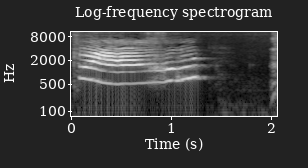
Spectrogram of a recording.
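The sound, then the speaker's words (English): A person imitates a cat with one long, drawn-out, slightly wavering meow, loud, followed by a short silence and a brief noisy burst at the very end. “So, in our slightly strange um, openings to our recent podcast, we're now obviously moving on to Cat and Mouse.”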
